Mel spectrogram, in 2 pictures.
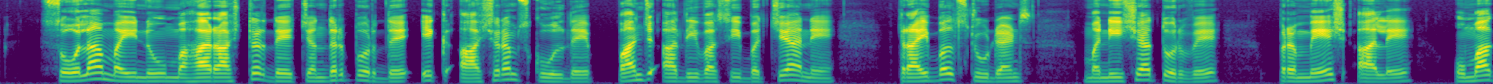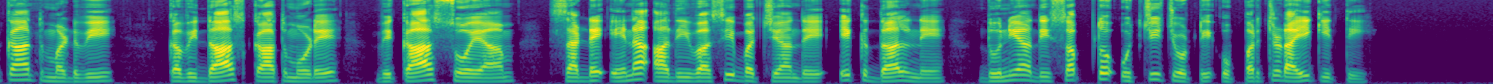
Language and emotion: Punjabi, neutral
